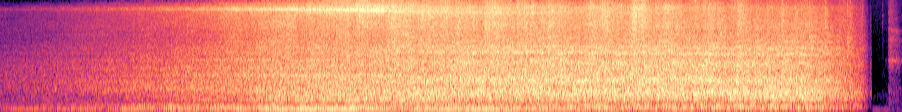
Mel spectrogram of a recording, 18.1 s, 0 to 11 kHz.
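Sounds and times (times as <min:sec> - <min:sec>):
high-speed Shinkansen bullet train passing: 0:00.1 - 0:17.4
rhythmic rail clatter of a bullet train: 0:05.1 - 0:17.4.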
